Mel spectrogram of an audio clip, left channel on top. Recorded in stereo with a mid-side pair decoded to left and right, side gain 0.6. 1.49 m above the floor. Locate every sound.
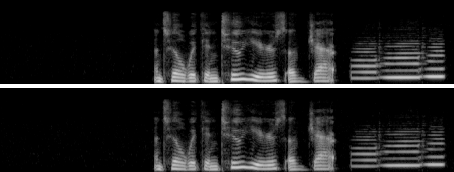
1.5 s a woman speaking: 20° left
3.5 s a flute: 30° left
